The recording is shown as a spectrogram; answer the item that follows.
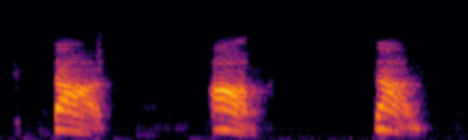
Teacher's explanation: लेकिन अनुनासिक में क्या होता है? मुख और नाक दोनों से ही हवा निकलती है, लेकिन नाक से बहुत कम निकलती है और मुंह से बहुत अधिक निकलती है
